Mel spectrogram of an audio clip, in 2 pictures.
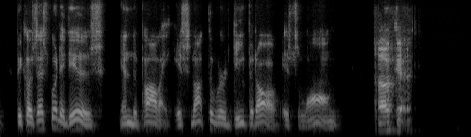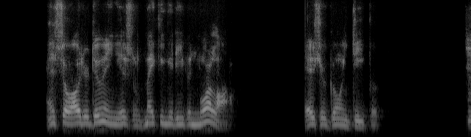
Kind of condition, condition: link, video call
